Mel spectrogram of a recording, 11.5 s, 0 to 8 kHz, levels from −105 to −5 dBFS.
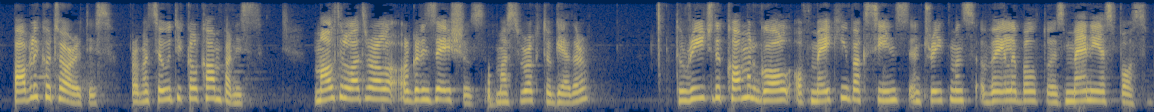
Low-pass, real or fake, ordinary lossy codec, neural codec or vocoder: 7.2 kHz; real; none; none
